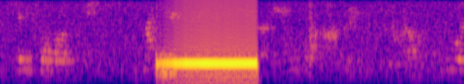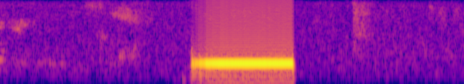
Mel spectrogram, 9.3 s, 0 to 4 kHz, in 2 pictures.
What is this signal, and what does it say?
Ringback tone (Europe, 425 Hz), with speech.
